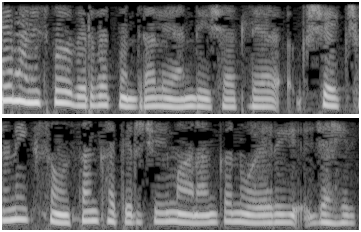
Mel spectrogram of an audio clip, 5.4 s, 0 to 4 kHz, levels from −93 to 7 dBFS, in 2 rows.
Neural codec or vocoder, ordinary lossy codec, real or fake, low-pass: none; none; real; 3.6 kHz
